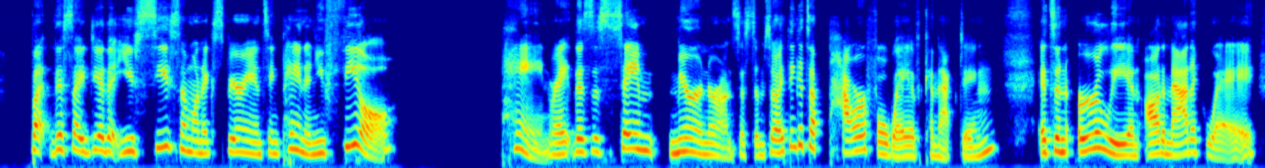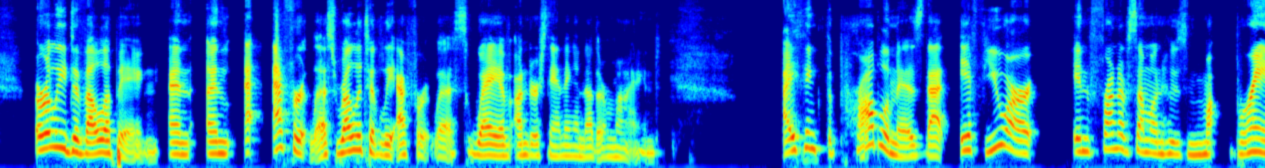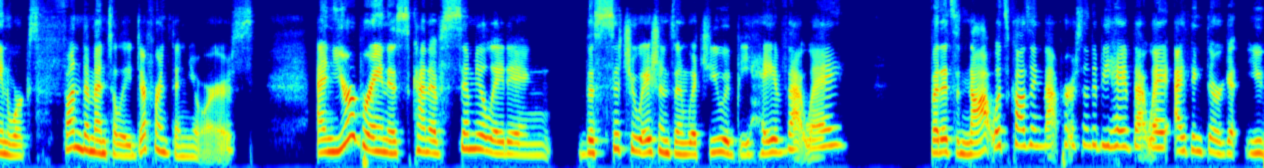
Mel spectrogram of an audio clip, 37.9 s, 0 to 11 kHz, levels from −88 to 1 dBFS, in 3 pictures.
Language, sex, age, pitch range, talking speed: English, female, 20-39, 180-245 Hz, 155 wpm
